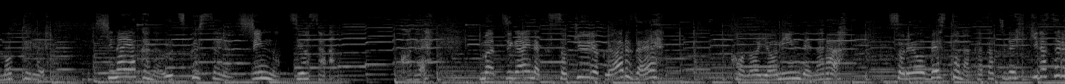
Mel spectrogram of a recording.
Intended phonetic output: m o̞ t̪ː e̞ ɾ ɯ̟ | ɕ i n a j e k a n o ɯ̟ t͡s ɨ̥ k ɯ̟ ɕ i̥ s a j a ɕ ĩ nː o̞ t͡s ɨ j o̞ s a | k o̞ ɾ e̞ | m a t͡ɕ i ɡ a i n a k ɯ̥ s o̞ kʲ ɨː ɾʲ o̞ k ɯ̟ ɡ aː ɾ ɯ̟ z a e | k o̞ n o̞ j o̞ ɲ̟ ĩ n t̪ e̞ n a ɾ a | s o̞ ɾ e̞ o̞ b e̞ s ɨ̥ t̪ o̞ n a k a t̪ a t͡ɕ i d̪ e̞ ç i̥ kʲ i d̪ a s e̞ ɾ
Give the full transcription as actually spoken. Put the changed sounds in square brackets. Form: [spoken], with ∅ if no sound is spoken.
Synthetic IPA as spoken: m o̞ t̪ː e̞ ɾ ɯ̟ | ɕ i n a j [a] k a n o ɯ̟ t͡s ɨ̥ k ɯ̟ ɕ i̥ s a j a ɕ ĩ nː o̞ t͡s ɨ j o̞ s a | k o̞ ɾ e̞ | m a t͡ɕ i ɡ a i n a k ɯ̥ s o̞ kʲ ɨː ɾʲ o̞ k ɯ̟ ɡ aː ɾ ɯ̟ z a e | k o̞ n o̞ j o̞ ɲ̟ ĩ n [d̪] e̞ n a ɾ a | s o̞ ɾ e̞ o̞ b e̞ s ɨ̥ t̪ o̞ n a k a t̪ a t͡ɕ i d̪ e̞ ç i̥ kʲ i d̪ a s e̞ ɾ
